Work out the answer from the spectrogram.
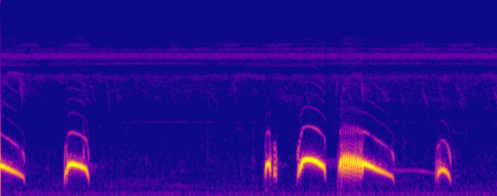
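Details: Tamed spotted dove from Northwest Vietnam calling: a falling coo and a short rounded note, a gap, then brisk double notes leading into a long descending croo and a final short coo.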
